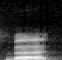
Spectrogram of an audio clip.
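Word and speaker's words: باء: Kommen wir dann zu Ba, ist wie im Deutschen Ba, B.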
